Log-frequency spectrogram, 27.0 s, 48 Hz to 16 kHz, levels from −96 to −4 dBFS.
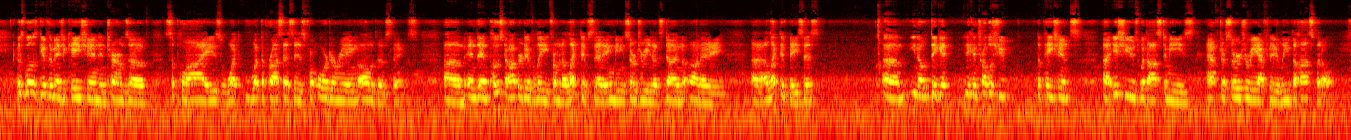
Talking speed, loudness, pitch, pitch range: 130 wpm, -31 LUFS, 130 Hz, 120-160 Hz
